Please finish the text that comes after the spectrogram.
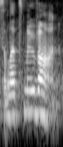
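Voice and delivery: normal talking voice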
